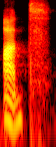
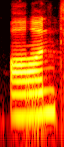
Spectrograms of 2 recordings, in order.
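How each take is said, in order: First: The word is said in a non-British accent. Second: The word is said in a British accent. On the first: "I say aunt, the same as you" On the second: "you can say it aunt if you want to be British"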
